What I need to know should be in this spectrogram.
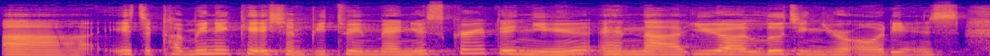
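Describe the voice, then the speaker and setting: A woman at a moderate pace and medium pitch, with fairly even intonation. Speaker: competition judge. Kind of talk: spoken feedback to contestants.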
